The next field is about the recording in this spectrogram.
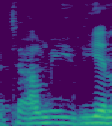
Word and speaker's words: Chymeezy: Am I pronouncing that right? – Yeah, Chimeezy.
